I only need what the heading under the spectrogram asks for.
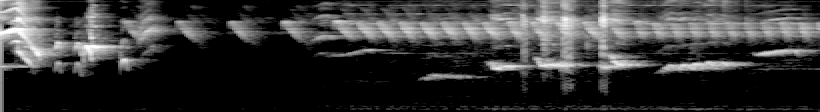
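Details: White-rumped shama imitating small birds in a provocative song aimed at other shamas: sharp high chips, then a buzzy trill with interspersed whistled notes, faint low hum throughout.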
